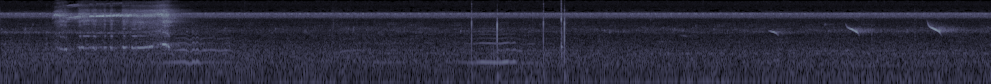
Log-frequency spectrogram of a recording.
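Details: A Barred Owl fledgling gives its begging call at sunrise: one harsh, raspy hiss about a second long, over a steady high insect drone, with a few faint downslurred chirps near the end; a second owl was nearby.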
